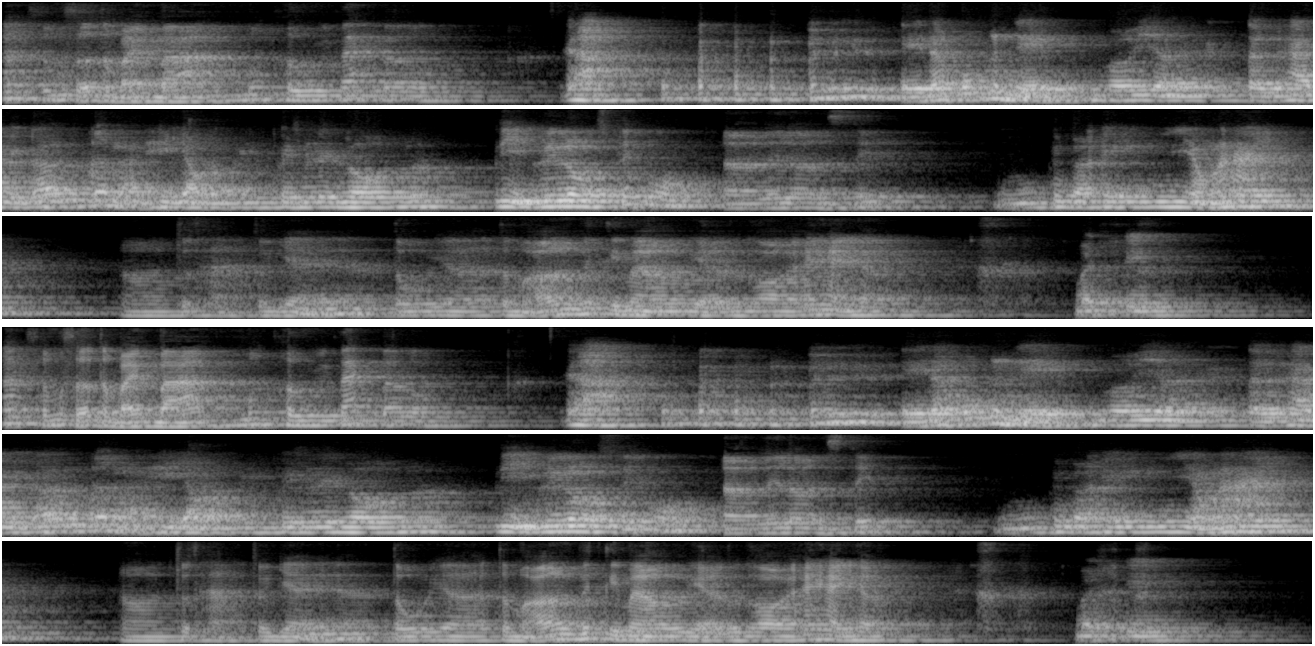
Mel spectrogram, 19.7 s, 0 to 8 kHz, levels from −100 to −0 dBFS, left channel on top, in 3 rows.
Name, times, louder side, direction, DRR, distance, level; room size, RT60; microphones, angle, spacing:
voice 1, 0.0-2.2 10.2-11.0 13.7-17.6 18.0-18.1, right 2 dB, 50° right, 4 dB, 0.5 m, -32 dB
voice 2, 2.8-8.8 9.0-10.0 11.5-13.0 14.6-14.9 18.5-18.9, left 1 dB, 50° left, 0 dB, 0.7 m, -27 dB
4.5 x 4.1 x 2.2 m, 1.2 s
head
